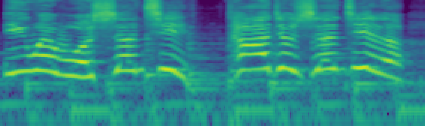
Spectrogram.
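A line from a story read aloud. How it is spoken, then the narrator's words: Roaring. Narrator (Chinese): 小狗大吼着说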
